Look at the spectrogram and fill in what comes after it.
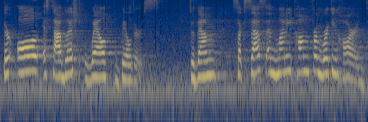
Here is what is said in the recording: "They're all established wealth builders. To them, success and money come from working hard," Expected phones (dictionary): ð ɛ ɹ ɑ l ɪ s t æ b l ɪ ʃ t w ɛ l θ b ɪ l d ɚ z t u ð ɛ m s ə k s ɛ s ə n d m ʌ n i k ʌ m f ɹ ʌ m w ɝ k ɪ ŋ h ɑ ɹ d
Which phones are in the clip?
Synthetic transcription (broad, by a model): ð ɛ ɹ ɑ l ɪ s t æ b l ɪ ʃ t w ɛ l θ b ɪ l d ɚ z t u ð ɛ m s ə k s ɛ s ə n d m ʌ n i k ʌ m f ɹ ʌ m w ɝ k ɪ ŋ h ɑ ɹ d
